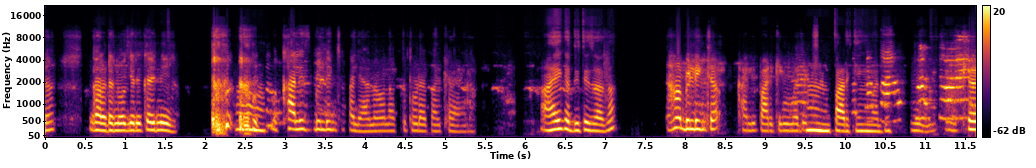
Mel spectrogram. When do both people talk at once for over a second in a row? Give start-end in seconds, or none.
none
